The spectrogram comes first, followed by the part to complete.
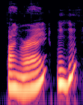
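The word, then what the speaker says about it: Whangārei: definitely um obviously we all moved up to whangarei um that is correct Amy cocaine was literally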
